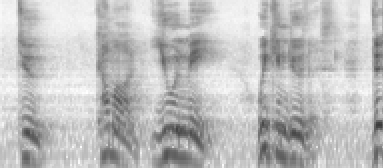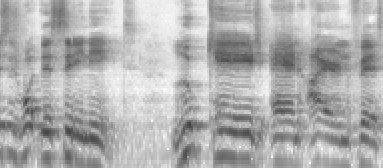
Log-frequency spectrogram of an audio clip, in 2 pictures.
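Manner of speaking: plain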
